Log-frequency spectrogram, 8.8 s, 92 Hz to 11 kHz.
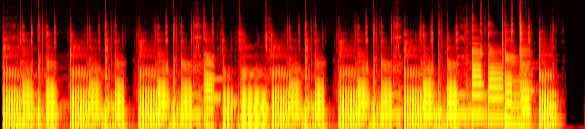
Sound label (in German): Tubesessor Bass Kompression 80 Hz SC Filter Mild Saturation; Heritage Audio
